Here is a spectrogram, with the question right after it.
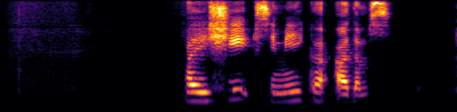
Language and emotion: Russian, neutral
